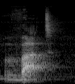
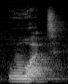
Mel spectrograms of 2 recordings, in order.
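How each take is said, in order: First: The word begins with a V sound. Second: The word begins with a W sound. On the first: The speaker calls it wrong. "a lot of Russian people will pronounce it like this. V" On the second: The speaker calls it right. "You have to learn to say w, w"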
